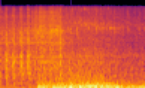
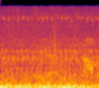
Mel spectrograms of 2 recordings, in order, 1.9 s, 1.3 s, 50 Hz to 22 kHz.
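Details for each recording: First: 2JZ-GTE turbo six swapped into a Mercedes SL500 with 6-speed manual; lumpy uneven idle and blips with irregular stumble. Misfire, two cylinders dead. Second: 2JZ-GTE turbo six swapped into a Mercedes SL500 with 6-speed manual, after fixing two injectors that were not firing; unplugging them drops rpm and roughens idle, so all six are firing. Steady even idle rumble. Normal idle.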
